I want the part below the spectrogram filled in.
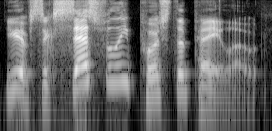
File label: Announcer Success Payload Push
